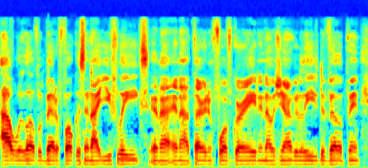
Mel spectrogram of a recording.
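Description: In a Southern US accent, the voice stays in a flat monotone. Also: man. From US South. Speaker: high school basketball coach. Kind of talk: interview.

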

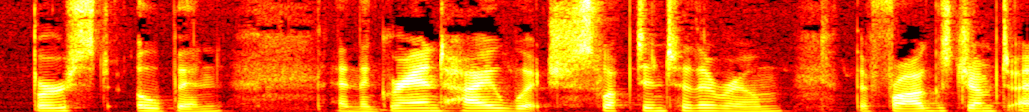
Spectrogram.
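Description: Reading aloud in a natural voice, intonation fairly even throughout

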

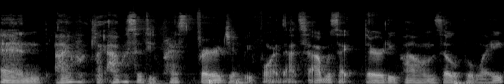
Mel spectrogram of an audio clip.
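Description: Very deep, low pitch from a man with vocal fry and an American accent, at a moderate pace with ordinary pitch variation. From New York City, the Bronx. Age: 50s. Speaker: actor and sex worker. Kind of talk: interview.

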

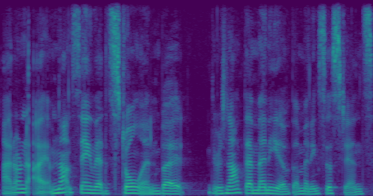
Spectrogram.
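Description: An enthusiastic, animated tone at a fairly quick pace over a quiet background. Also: woman. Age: 30s. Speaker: wine podcast host, former sommelier. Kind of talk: live-streamed wine podcast monologue. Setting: live-streamed recording.

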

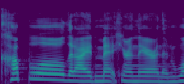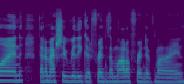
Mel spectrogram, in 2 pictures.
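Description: A woman with an American accent speaks in a plain, everyday voice with fairly even intonation. The recording is very clean, with a silent background. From US Midwest, Detroit. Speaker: podcast host, mother. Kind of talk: casual chat.

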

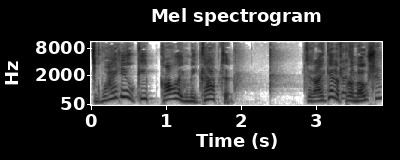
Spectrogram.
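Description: A put-on character voice, whiny and fairly high in pitch, comes at a moderate pace. Its pitch swings very widely. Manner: whining, confused.

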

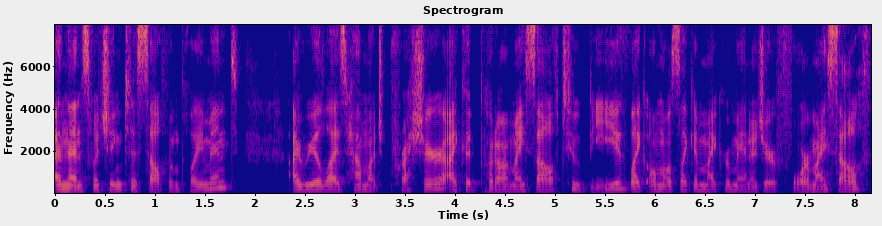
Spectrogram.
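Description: A woman's unremarkable speaking voice in a Canadian accent, medium in pitch with fairly even intonation, over a quiet background. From western Canada, Vancouver. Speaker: entrepreneur, social media ads specialist. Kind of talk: interview.

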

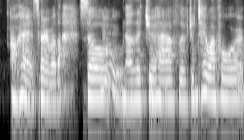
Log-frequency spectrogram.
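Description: A woman speaks in a somewhat breathy voice. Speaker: podcast host. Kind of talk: casual interview.

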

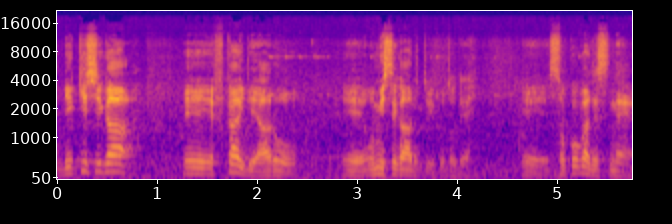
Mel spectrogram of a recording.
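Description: A man speaks loudly at a moderate pace, his pitch swinging very widely. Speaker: radio reporter and interviewer. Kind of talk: on-location report. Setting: underground shopping arcade. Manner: loud, carrying voice; many filler words.

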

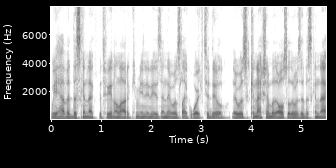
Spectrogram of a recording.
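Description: A man speaks very fast in a very deep, low voice with an Arabic accent, his intonation monotone and flat, on a very clean recording with a silent background. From Jordan. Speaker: entrepreneur and youth mentor. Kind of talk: interview.

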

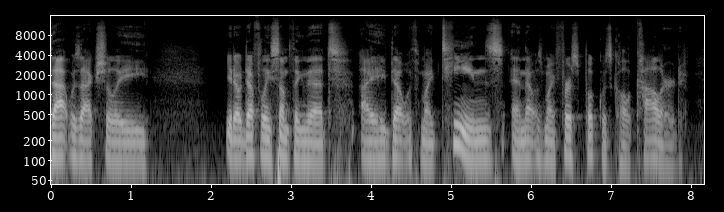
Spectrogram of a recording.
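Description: Speaking in a New Jersey accent, a man with a fairly low pitch keeps a fairly slow pace and fairly even intonation, recorded very cleanly against a silent background. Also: long, frequent pauses. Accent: New Jersey American. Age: 50s. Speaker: playwright. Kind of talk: casual chat.

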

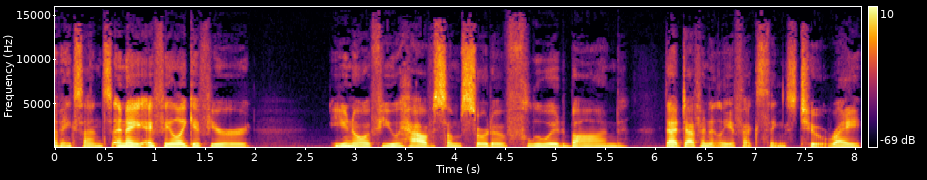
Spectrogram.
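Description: With a plain, everyday voice, a woman speaks at a moderate pace and fairly low pitch with ordinary pitch variation, on a very clean recording with a silent background. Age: 20s. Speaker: podcast guest discussing her relationships. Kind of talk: casual interview chat.

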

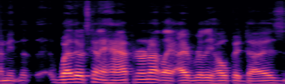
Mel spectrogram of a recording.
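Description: In a very clean recording with a silent background, a man speaks in an unremarkable speaking voice, fairly low in pitch with fairly even intonation. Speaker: podcast co-host guest. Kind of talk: casual conversation.

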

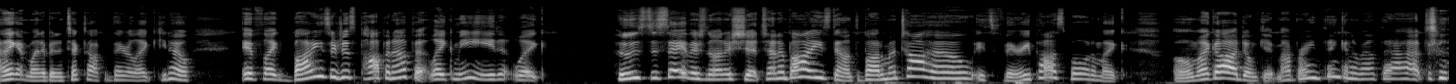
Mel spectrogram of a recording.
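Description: On a very clean recording with a silent background, a woman speaks at a moderate pace in a high pitch. Her tone is animated, with very wide pitch swings. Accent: West Virginia. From West Virginia. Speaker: podcast host. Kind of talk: casual chat. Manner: animated, excitable, laughs often.

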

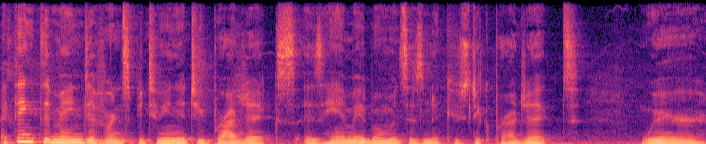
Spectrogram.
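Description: This woman's voice has a dark, mellow tone. Her pitch variation is ordinary. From Arkansas Ozarks, Eureka Springs area. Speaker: singer and multi-instrumentalist. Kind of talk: casual interview chat. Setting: at her house in New Orleans.

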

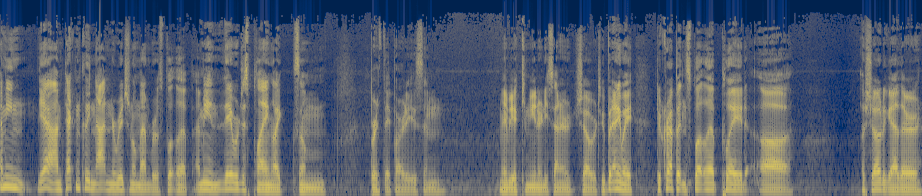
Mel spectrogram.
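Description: A mumbling man with an American accent, medium pitch and lively intonation, at a moderate pace, on a very clean recording with a silent background. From Indiana, US Midwest. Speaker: musician and film composer. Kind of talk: casual interview chat. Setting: at home apartment.

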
